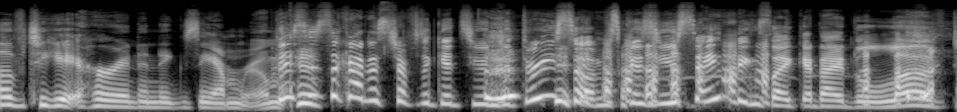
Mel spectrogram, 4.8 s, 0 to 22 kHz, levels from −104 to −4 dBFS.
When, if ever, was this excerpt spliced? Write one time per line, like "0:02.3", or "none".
0:01.4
